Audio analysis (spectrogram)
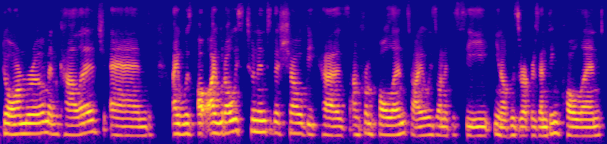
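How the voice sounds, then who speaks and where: A woman's voice: deep voice, dull audio. A woman, giving a chatty webinar talk as a travel sales trainer, with many fillers and restarts. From United States. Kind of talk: webinar presentation.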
